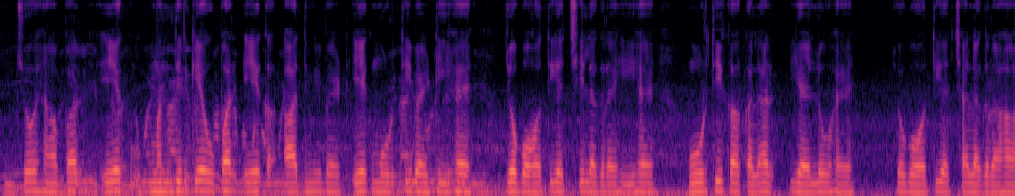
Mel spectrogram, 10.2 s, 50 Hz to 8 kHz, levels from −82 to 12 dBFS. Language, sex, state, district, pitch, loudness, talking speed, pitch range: Hindi, male, Uttar Pradesh, Jyotiba Phule Nagar, 135 Hz, -23 LUFS, 185 wpm, 130-140 Hz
